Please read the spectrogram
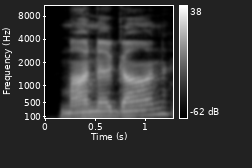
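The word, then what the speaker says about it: Monaghan: Monagon.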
